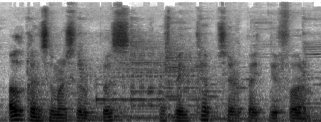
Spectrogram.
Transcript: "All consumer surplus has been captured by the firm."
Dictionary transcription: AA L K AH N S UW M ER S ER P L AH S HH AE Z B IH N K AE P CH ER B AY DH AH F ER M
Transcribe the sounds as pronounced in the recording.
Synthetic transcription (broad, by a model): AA L K AH N S UW M ER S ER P AH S HH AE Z B IH N K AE P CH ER B AY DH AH F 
